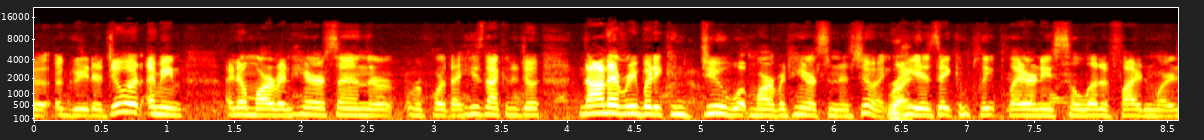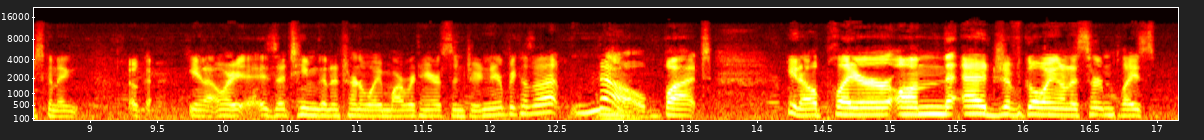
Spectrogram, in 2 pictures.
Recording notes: live from the NFL Combine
